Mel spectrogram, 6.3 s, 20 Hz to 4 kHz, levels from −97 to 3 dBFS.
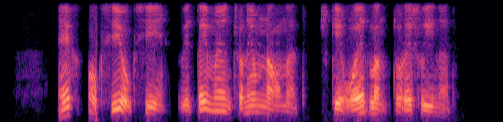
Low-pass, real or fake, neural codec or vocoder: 3.6 kHz; real; none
